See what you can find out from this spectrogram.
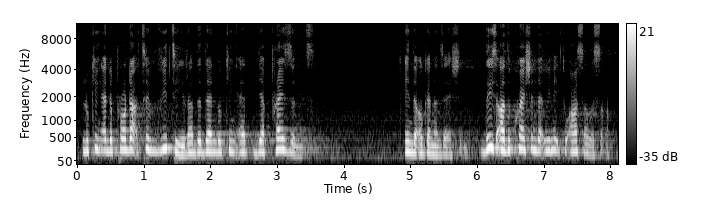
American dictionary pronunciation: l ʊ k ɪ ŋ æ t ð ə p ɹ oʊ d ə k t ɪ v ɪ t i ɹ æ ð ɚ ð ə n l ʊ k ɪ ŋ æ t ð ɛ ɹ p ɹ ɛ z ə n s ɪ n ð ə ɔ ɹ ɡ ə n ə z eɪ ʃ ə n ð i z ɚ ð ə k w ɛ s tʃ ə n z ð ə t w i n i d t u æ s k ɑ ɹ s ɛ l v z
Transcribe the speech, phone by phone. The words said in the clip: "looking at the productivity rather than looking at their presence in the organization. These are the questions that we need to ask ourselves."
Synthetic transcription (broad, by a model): l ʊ k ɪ ŋ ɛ t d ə p ɹ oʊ d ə k t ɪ v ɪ t i ɹ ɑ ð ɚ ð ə n l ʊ k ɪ ŋ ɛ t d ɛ p ɹ ɛ z ə n s ɪ n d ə ɔ ɡ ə n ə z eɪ ʃ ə n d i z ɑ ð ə k w ɛ s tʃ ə n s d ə t w i n i d t u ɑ s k ɑ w s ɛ l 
